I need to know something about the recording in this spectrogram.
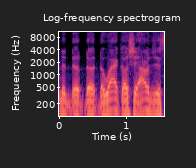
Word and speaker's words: Wack100: I'm Wacko, not Wack.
